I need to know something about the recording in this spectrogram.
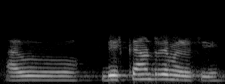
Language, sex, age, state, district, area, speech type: Odia, female, 30-45, Odisha, Dhenkanal, rural, conversation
